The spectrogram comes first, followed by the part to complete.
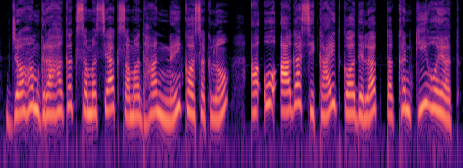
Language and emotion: Maithili, fearful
